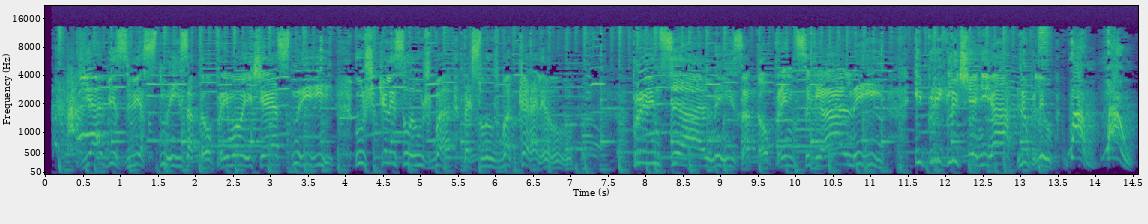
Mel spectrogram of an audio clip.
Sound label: dog song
